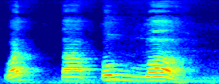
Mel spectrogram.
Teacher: Di situ ada lafal Allah yang didahului tanda dhamma. Kita tahu apabila lafal Allah didahului fathah atau dhamma itu dibaca tafhim. Tafhim artinya tebal.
